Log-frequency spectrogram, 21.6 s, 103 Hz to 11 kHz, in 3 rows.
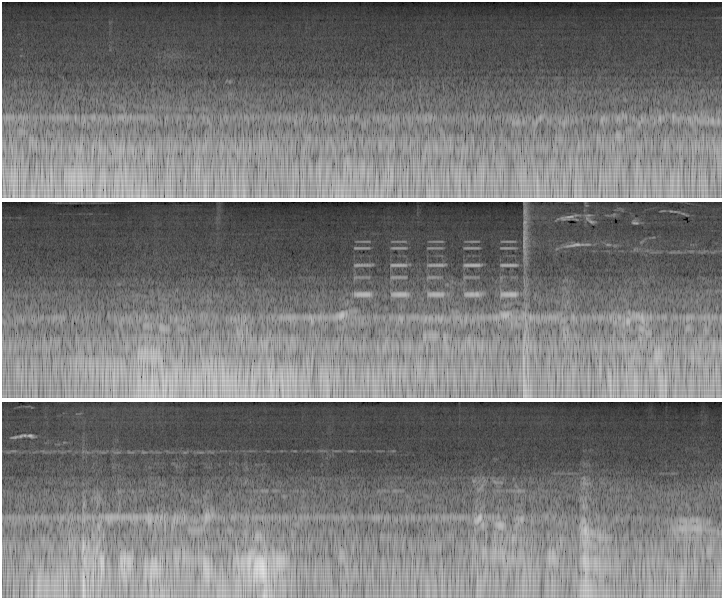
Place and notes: U de M, Medellín, Antioquia, Colombia - Viaje en metroplus desde estación Udem hasta belén
Sonido ambiente en el metro plus entre las estaciones Udem y Belén.
Coordenadas: 6°13'50.9"N+75°36'33.9"W
Sonido tónico: voces hablando, sonido de motor.
Señales sonoras: puertas hidráulicas abriendo, señal de abrir puertas, avisos por altavoces.
Grabado a la altura de 1.60 metros
Tiempo de audio: 3 minutos con 40 segundos.
Grabado por Stiven López, Isabel Mendoza, Juan José González y Manuela Gallego con micrófono de celular estéreo.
